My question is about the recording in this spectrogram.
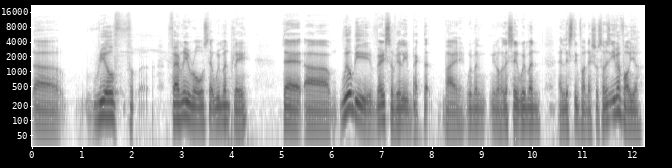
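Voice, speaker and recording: Low-voiced Singaporean man, hesitant Singlish. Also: normal speed, darkish tone. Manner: hesitant and careful, often repeating words. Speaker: podcast co-host. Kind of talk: casual discussion.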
